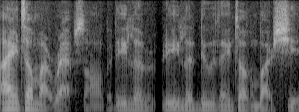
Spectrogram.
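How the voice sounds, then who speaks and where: A man speaks with a fairly high pitch. The sound is dry and close with no echo, and the recording is very clean with a silent background. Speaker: radio host. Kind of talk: casual chat. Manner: loud.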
